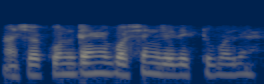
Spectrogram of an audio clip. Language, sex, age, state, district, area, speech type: Bengali, male, 30-45, West Bengal, Purba Bardhaman, urban, conversation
